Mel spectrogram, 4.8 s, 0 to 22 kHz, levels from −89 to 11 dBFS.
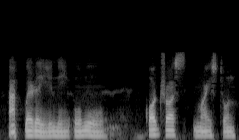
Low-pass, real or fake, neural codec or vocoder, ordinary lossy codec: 5.4 kHz; fake; codec, 16 kHz, 1 kbps, FunCodec, trained on LibriTTS, 50 frames a second; MP3, 32 kbps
